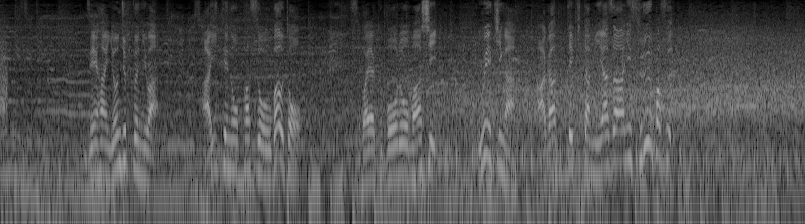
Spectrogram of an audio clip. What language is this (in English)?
Japanese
